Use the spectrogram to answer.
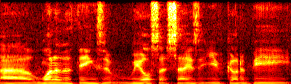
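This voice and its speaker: Very fast and monotone with flat intonation, a man speaks somewhat breathily at a fairly low pitch in an Australian accent. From Australia, Melbourne (Yarra Valley). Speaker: real estate marketing director. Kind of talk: casual chat.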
